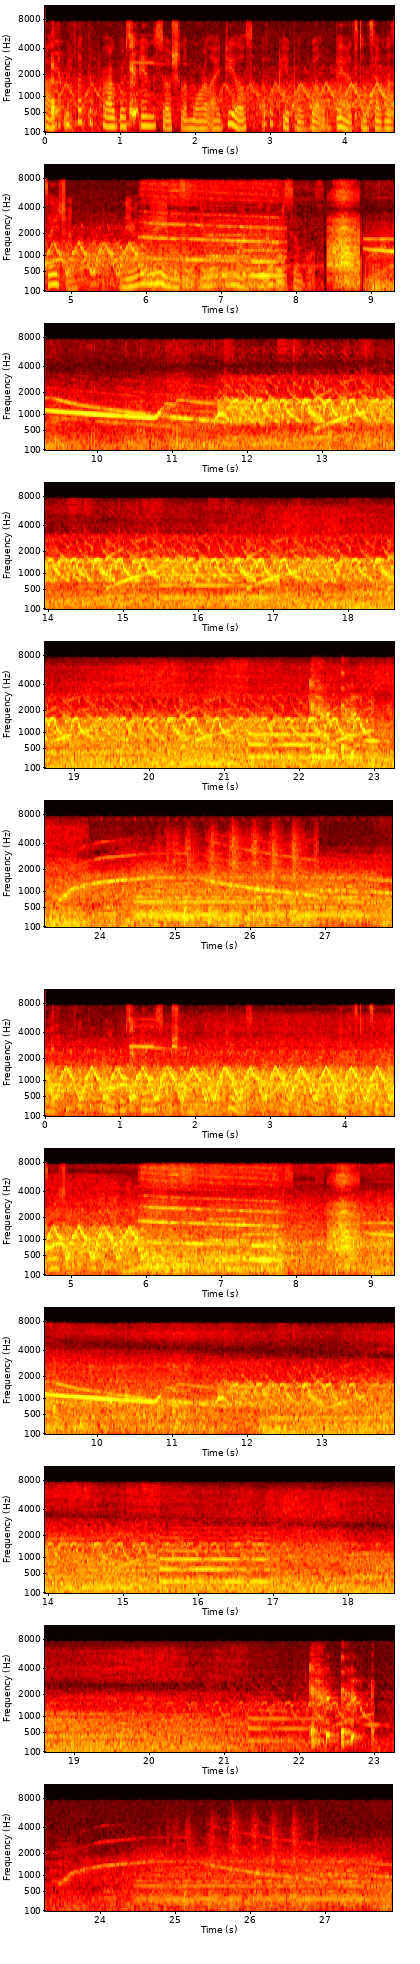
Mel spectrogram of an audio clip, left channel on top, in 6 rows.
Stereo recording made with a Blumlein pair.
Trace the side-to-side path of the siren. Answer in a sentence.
In this clip you hear the siren travel towards the left.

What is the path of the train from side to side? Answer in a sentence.
In this clip you hear the train go from the right side to the left.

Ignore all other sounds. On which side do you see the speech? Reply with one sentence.
You can hear the speech in the centre.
